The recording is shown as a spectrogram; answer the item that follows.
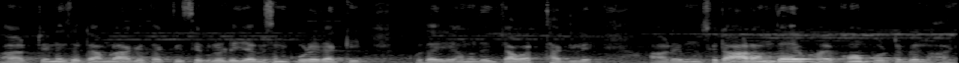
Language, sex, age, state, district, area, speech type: Bengali, male, 30-45, West Bengal, Purba Bardhaman, rural, spontaneous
